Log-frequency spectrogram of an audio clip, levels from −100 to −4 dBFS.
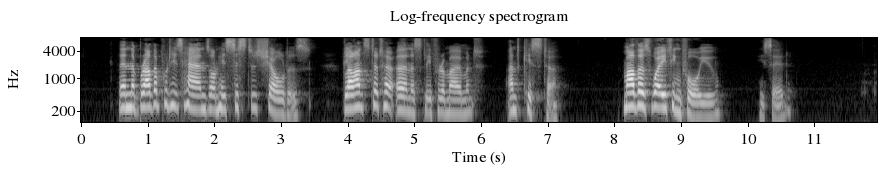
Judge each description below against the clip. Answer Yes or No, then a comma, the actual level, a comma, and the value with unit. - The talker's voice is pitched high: Yes, high, 220 Hz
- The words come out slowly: Yes, slow, 130 wpm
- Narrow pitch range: No, average, 4.9 semitones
